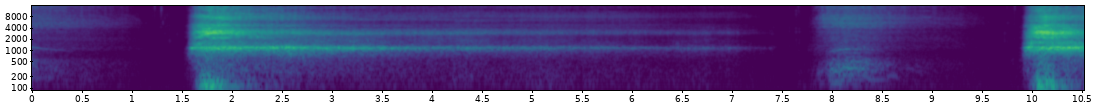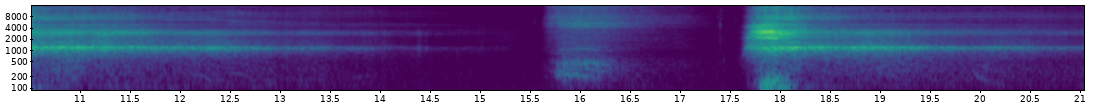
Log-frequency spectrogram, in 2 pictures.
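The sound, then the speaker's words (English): Three long, forceful open-mouthed exhales with the tongue stuck out as far as it will go, each breathy and slowly fading over several seconds, with shorter, quieter inhales through the nose between them. Loud, no talking. “So we're taking in a deep breath through the nose, and then keep that breath going for as long as you can with the tongue as far out as it will go.”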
